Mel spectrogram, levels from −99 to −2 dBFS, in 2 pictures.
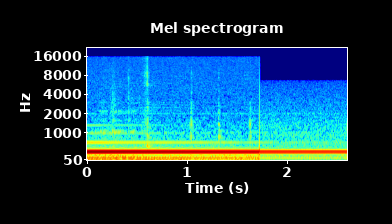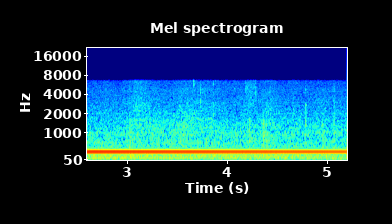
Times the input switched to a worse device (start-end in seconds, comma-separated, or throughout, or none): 1.73-5.21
